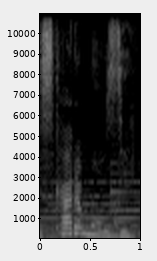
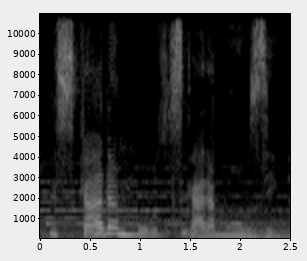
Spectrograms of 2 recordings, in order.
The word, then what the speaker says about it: Scaramuzzi: realmente ele enrosca um pouquinho, é Scaramuzzi. Scaramuzzi.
